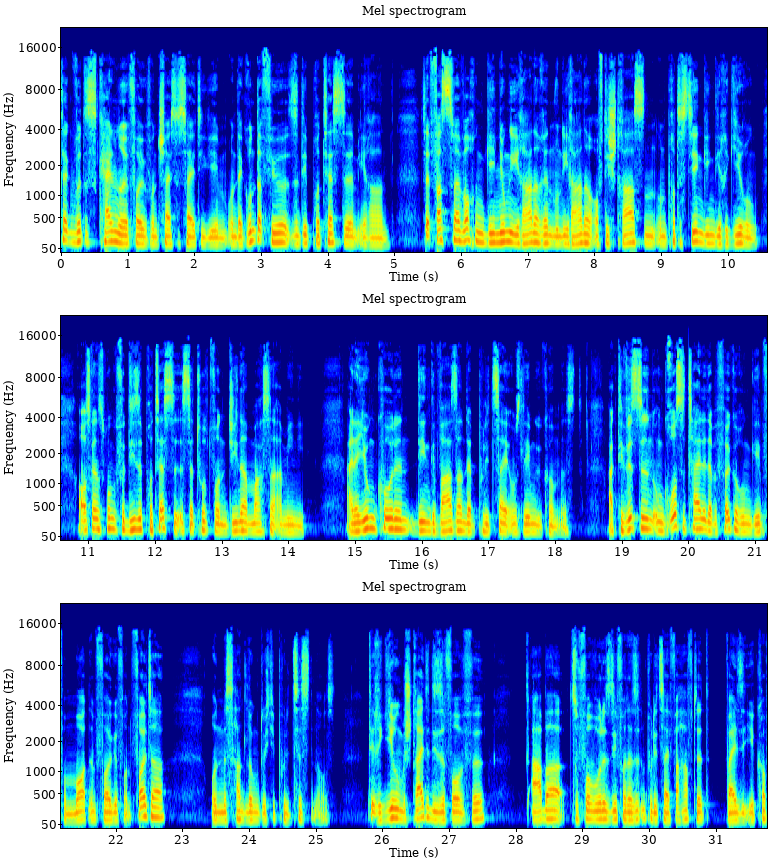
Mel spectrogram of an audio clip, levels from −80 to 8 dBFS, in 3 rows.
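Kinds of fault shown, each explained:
MP2 compression: the speech was likely coded with MPEG Layer II at a low rate, around 80 kbps, starving its sub-bands of bits so upper bands drop out and flicker while the rest are coarsely quantised, leaving the voice dull, gurgling and granular throughout.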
